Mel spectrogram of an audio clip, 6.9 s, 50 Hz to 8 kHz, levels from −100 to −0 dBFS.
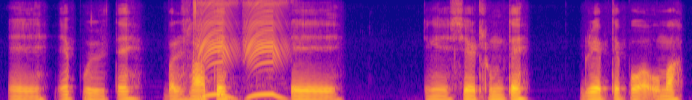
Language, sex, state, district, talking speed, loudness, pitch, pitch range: Mizo, male, Mizoram, Aizawl, 130 wpm, -20 LUFS, 95 Hz, 90-105 Hz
